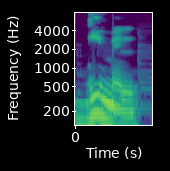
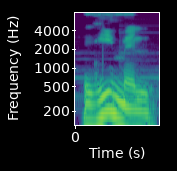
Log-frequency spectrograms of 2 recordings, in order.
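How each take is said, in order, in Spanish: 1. La primera consonante es oclusiva. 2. La primera consonante es fricativa. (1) "es oclusiva" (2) "es fricativa"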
